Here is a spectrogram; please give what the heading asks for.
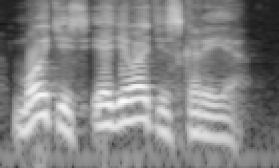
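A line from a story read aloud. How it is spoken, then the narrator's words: Calm and loud. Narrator (Russian): сказал он спокойно и громко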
